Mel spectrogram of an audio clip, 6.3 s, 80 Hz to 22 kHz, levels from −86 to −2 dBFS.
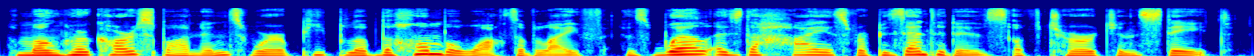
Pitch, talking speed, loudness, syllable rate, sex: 160 Hz, 200 wpm, -19 LUFS, 6.0 syllables/s, female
